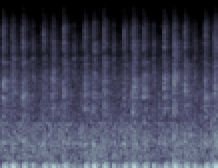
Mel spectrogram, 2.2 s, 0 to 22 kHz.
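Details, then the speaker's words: 1986 Harley-Davidson Heritage Softail (first year), 29,000 original miles, first start after 10+ years stored, carb serviced: deep, lumpy but even V-twin potato beat around five pulses a second, no misses or ticking; healthy warm idle, no leaks. "let's see what we get now on killer oh that's a good sound right there sure there's no leaks"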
